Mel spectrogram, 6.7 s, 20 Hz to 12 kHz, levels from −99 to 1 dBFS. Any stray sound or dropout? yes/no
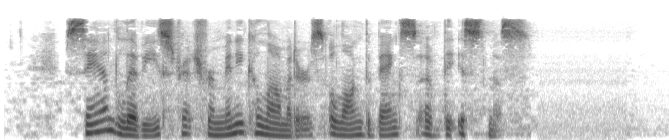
no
